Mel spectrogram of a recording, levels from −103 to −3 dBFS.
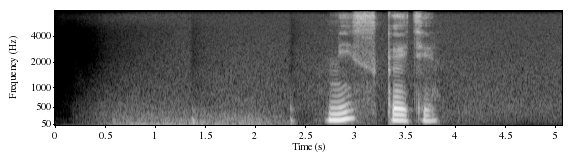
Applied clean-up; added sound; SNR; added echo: neural mask model Resemble Enhance denoiser.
